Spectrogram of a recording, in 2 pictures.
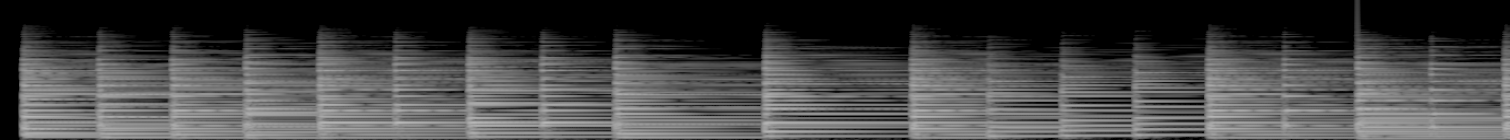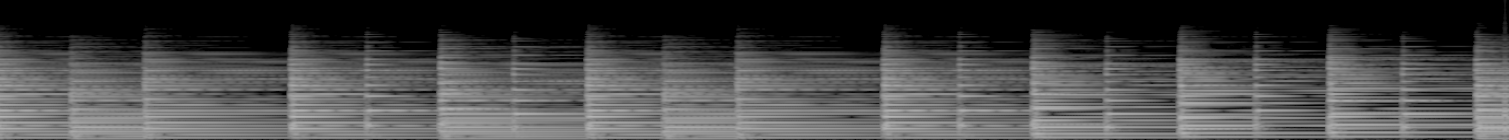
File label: Solo Three Eb brass and Clarinet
